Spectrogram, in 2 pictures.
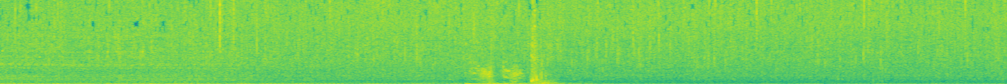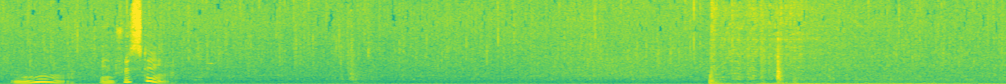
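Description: A delivery truck's engine hums low as it drives.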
